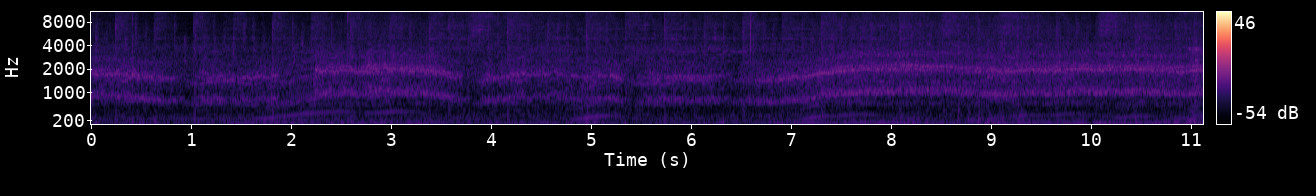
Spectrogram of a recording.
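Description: A 1965 Shelby GT350 drift build in Gran Turismo 6 spins its rear wheels through a long drift, the engine revving and rising in waves while the tires squeal continuously, loud and steady.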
